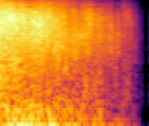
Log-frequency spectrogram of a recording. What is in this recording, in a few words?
crit attack; LoL; tryndamere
